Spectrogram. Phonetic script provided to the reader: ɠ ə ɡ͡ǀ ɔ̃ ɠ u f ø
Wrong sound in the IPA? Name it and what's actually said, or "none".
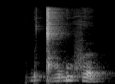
ø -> ə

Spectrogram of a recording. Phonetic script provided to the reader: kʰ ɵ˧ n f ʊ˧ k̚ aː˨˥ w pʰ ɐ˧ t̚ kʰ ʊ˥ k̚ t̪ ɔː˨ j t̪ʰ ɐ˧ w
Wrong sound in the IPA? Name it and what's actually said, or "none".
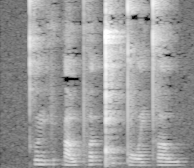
none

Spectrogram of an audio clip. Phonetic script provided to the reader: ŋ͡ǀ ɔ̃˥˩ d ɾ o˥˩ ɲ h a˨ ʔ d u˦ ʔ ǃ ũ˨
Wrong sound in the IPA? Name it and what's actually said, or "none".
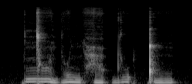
none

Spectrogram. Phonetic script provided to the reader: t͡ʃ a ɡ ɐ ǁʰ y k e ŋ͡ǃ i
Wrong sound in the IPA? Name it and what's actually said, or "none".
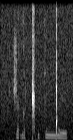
i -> e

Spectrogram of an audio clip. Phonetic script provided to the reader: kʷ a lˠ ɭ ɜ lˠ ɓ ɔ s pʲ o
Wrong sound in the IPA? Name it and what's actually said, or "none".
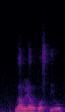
ɜ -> ɛ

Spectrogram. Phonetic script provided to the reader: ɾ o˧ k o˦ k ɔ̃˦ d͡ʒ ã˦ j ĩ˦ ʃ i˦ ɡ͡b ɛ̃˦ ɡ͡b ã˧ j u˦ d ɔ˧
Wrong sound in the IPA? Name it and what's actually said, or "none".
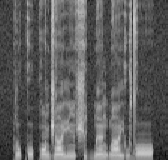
u˦ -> u˧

